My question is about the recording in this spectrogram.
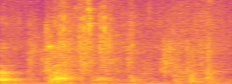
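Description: A voice says "wow" in a hearing room, with a sharp knock right at the start and a few light hollow knocks over the room noise.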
